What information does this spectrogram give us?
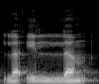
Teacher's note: لئن لم، یہاں نون ساکن کا جو ہے وہ ادغام ہے بلا غنہ، ٹھیک ہے. لم، میم ساکن کا اظہار ہے.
